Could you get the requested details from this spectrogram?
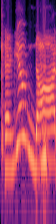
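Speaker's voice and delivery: loud, high shouting. Yorga walks out and yells to a god in the sky, yelling up at the sky. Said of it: "as if she's yelling to a god".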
